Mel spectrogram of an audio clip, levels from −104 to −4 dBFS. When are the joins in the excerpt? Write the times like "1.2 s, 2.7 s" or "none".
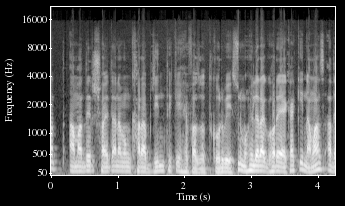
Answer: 2.8 s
